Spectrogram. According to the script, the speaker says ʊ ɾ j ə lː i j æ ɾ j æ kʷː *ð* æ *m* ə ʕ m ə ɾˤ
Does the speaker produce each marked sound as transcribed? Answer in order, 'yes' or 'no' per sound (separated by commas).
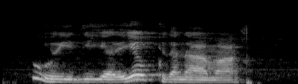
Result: yes, no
